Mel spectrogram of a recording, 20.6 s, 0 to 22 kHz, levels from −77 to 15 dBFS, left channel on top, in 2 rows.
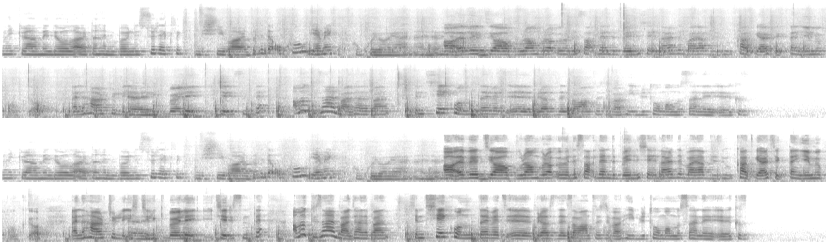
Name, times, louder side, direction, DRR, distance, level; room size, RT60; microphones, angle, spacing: voice 1, 0.0-6.1 11.9-12.3, left 2 dB, 25° left, 0.4 m, -35 dB
Run, 2.3-18.4, left 3 dB, 70° left, 0.7 m, -40 dB
voice 2, 5.5-15.1 15.4-19.6, right 6 dB, 55° right, 0.3 m, -31 dB
6.3 x 5.7 x 4.3 m
head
